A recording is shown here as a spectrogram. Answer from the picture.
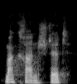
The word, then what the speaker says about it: Markranstädt: Bei The Stillmans in Makranstedt. Ähm, ah, Markranstädt heißt es ja ausgesprochen.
